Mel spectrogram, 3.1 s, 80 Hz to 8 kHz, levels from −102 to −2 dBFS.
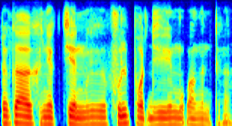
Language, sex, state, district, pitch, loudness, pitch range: Wancho, male, Arunachal Pradesh, Longding, 115 Hz, -18 LUFS, 110-125 Hz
